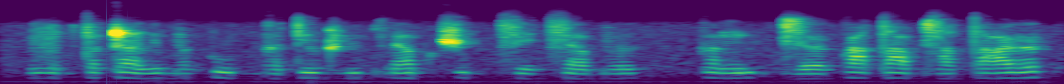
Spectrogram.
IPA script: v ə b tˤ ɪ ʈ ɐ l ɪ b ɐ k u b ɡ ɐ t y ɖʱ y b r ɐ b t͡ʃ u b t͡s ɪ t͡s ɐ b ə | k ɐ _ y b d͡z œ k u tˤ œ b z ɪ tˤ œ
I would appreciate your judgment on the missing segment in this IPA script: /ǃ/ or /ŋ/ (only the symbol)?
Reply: ŋ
